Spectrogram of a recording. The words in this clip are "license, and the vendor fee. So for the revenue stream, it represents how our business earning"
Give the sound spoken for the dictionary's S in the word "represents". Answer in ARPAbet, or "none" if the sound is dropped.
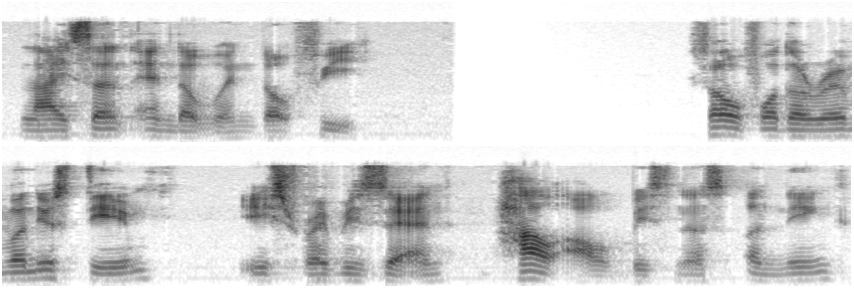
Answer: none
